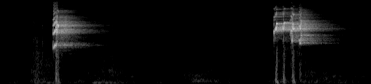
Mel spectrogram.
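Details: African lovebirds at play: a single harsh, high, scratchy chirp, then two seconds later a rapid stuttering burst of several chirps, in otherwise quiet surroundings.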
